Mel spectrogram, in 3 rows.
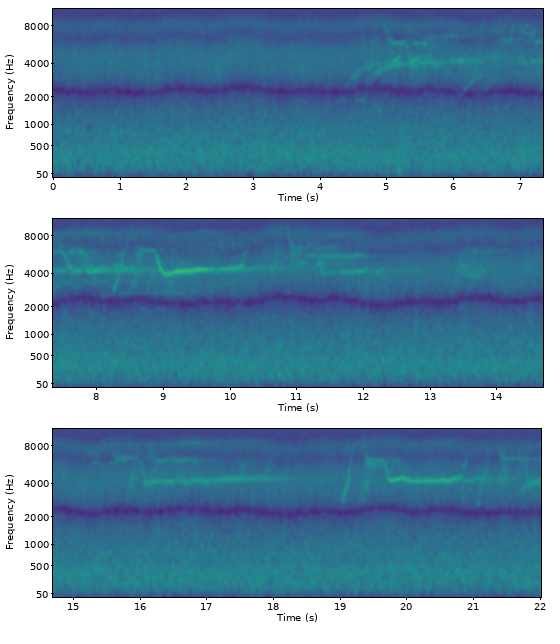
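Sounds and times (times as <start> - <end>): boat motor and water: 0.0 - 22.0
faint thin whistling tones: 4.3 - 12.6, 13.3 - 18.4, 19.0 - 22.0.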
